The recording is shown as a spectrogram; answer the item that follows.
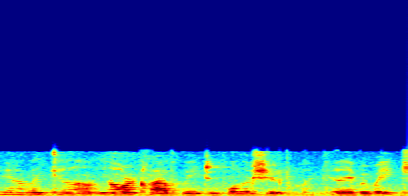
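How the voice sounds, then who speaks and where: A woman from China, a student club president, speaks in simple phrases with some fillers. Her voice is on the low side, and she is recorded from a distance in an echoey room, with a loud hiss behind her. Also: steady tone, normal speed, muffled recording. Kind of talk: casual group discussion.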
